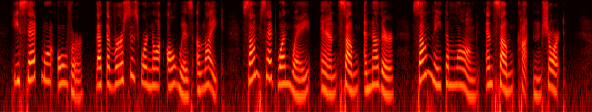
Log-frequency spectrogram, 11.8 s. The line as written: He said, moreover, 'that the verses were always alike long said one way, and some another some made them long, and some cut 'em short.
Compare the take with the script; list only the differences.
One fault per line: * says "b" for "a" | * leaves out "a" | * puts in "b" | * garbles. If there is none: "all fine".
* puts in "not"
* says "some" for "long"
